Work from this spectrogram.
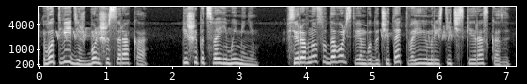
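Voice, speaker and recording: Casting: actress for concerned, sensible woman, slightly high voice, pleading and mildly reproachful; audio drama. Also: lively intonation, a little fast, no room sound, natural voice. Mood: concerned, coaxing. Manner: earnest, gently reproachful. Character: caring, sensible woman pleading with a restless man.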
